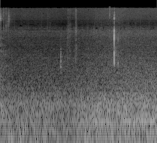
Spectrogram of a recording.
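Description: Low, steady background rumble, with a faint click near the end.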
